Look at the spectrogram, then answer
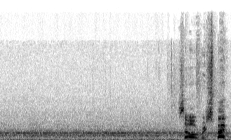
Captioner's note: car engine roaring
